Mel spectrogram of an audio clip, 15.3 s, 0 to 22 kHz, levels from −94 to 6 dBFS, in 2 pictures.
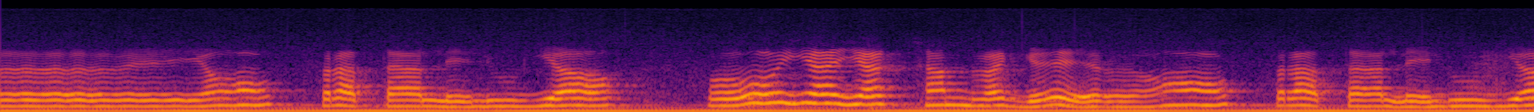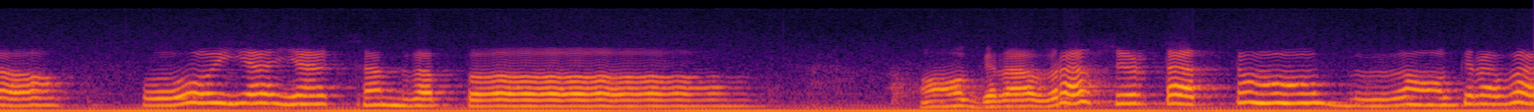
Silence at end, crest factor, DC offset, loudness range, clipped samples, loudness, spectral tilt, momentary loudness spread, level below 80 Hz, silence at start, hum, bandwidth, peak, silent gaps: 0 s; 14 dB; under 0.1%; 3 LU; under 0.1%; -19 LUFS; -9 dB/octave; 8 LU; -26 dBFS; 0 s; 50 Hz at -40 dBFS; 4.1 kHz; -4 dBFS; none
